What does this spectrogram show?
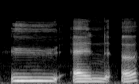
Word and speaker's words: une: Then the feminine article is here, and it's easier because if you have this U-N-E, then you pronounce it une.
